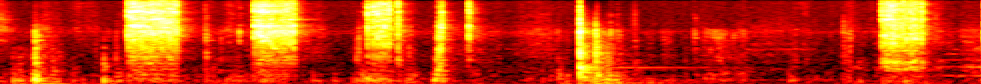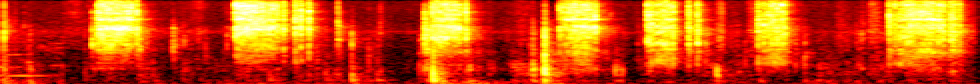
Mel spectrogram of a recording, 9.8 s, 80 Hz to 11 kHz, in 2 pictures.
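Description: A ratchet with a long 10 mm socket works on a SsangYong Rodius Rexton Xdi270 diesel engine, giving bursts of rapid clicking, about a dozen short runs close by with brief pauses between them.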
